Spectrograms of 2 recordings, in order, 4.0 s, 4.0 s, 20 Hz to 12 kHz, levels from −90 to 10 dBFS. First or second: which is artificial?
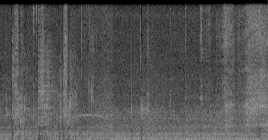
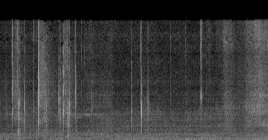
second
